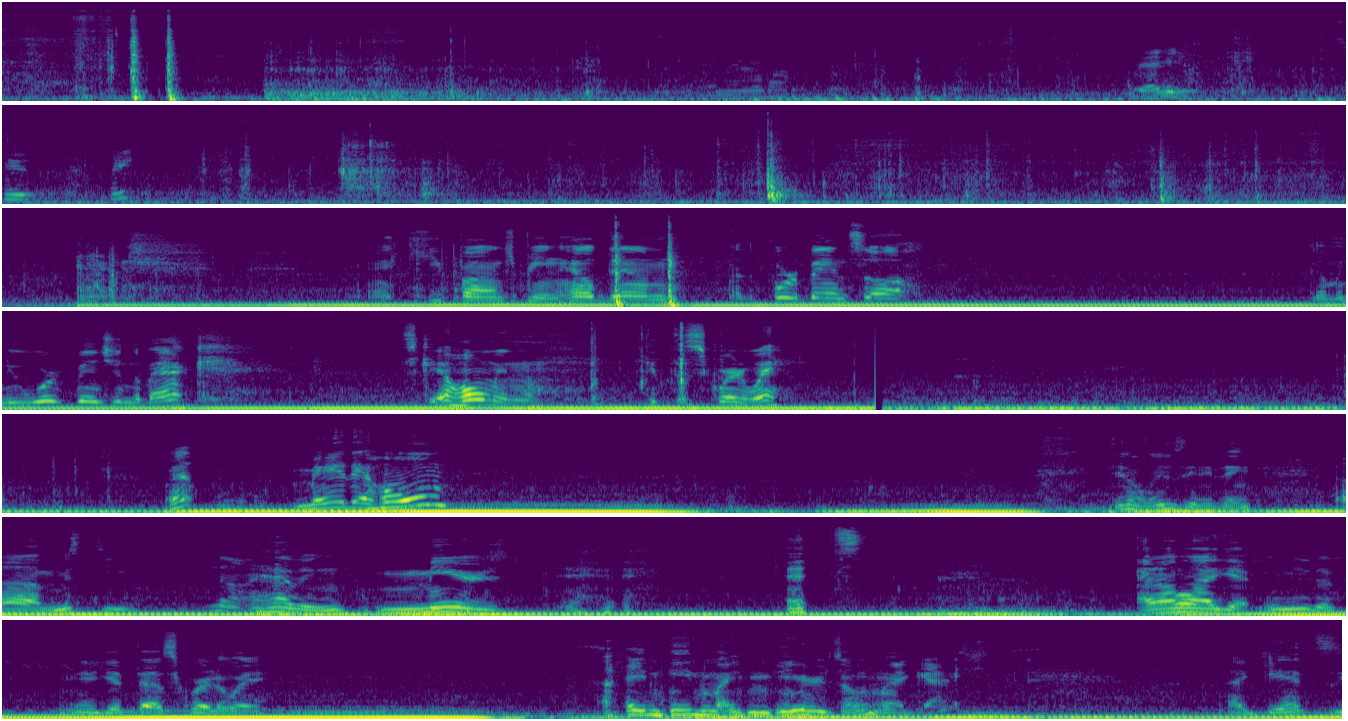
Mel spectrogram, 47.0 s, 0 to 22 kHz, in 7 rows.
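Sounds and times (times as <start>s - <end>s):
road rumble: 0.0s - 47.0s
heavy engine driving: 1.2s - 47.0s.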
